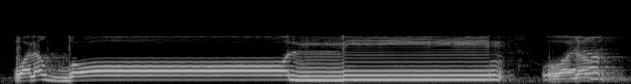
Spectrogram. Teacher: اور آخر میں لین ہے، اس کو تھوڑا سا کھینچ کر پڑھیں گے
